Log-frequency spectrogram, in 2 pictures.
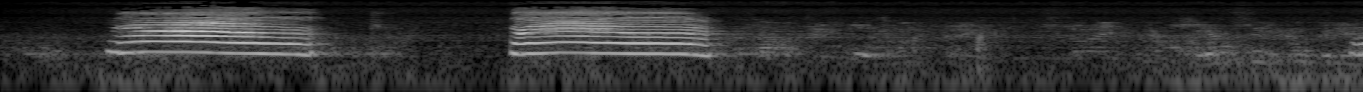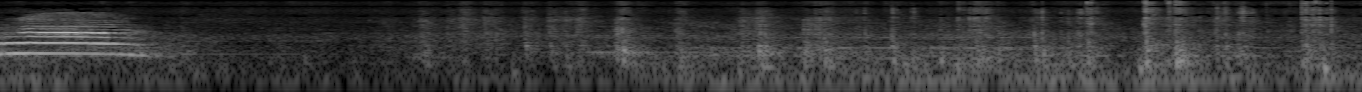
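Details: Domestic cat indoors meowing three times, two strong drawn-out calls and a shorter third, followed by scattered clicks, rustling and faint voices.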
